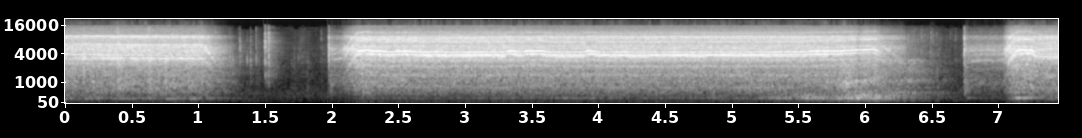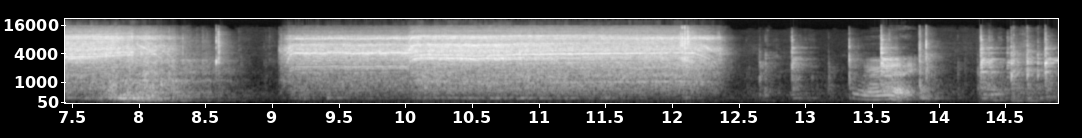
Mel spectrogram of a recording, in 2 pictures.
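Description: Power mixer whirring as it stirs six cans of coconut milk for coconut rum, a loud, high electric drone running in long bursts with brief pauses and short stuttering restarts, under occasional speech.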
